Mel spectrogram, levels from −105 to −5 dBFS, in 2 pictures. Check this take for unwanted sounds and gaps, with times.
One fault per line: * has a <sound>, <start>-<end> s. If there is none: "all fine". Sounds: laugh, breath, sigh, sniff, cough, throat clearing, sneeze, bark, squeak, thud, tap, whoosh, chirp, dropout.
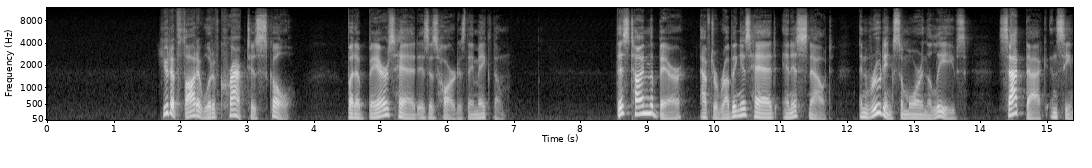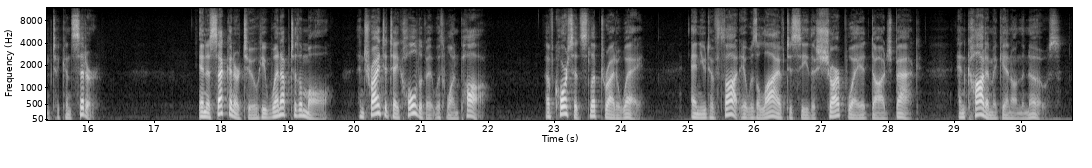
all fine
